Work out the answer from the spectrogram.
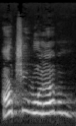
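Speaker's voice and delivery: put-on high, quiet girl's accusing question; accusing little girl. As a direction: mimic a girl pointing him out. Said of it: "backed down by a little girl 'cause she said".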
